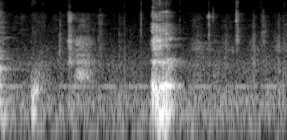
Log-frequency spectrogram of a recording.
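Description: A short burp about a second in, with faint clinks of a spoon and tableware around it.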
